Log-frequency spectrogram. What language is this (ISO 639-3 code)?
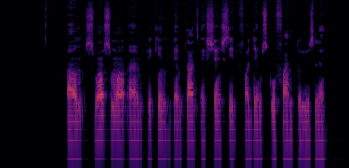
pcm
